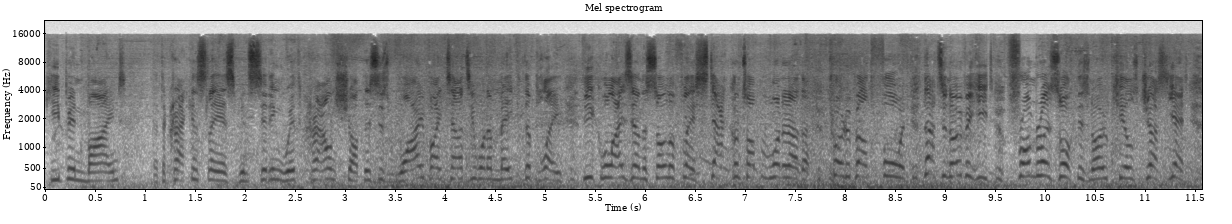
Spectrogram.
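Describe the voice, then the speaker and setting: The speech races at a very fast pace with hardly any pauses, over noticeable background noise. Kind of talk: live esports commentary. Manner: fast-paced, excitable play-by-play; rising energy on big fights.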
